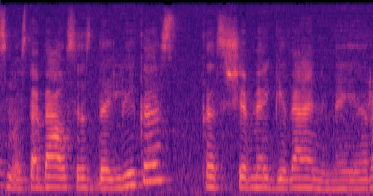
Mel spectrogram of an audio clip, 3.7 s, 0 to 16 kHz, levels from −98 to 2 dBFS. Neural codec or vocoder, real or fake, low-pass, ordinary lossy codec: vocoder, 44.1 kHz, 128 mel bands, Pupu-Vocoder; fake; 14.4 kHz; MP3, 96 kbps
